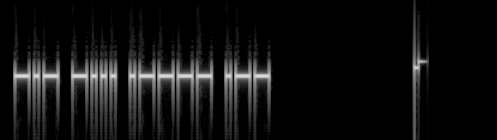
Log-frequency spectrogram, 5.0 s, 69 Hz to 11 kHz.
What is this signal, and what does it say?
Morse code, heard as a keyed tone, about 25 wpm, 700 Hz. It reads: KB1W
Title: K1USN SST QSO Practice - 25wpm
